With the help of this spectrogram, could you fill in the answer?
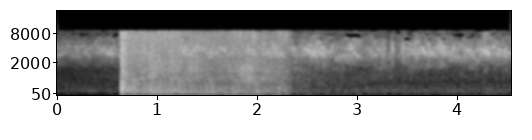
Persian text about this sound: ناگهان صدای تیری میاد و همه گنجشکا پرواز میکنن و میرن.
